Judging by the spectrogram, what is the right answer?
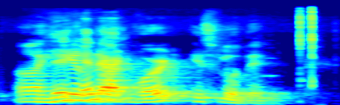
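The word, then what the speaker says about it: Islote: अच्छा, इसका ना मैंने प्रोनाउंसिएशन बाकायदा चेक किया था। अच्छा, हाँ, मैंने कहा ये आई लॉट ना हो, स्पेनिश वर्ड है और ये इस लोते ही बोला जाएगा, इस लोते, इस लोते, इस लोते।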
